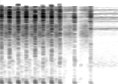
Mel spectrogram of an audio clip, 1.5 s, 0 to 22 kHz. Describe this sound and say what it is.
Pneumatic drill - Atlas Copco bv7 - Run freely end
Atlas Copco bv7 pneumatic running freely at the end of the cycle.
80bpm, one-shot, motor, work, crafts, pneumatic, tools, concrete-music, labor, drill, atlas-copco, air-pressure, metalwork, 2beat, pneumatic-tools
